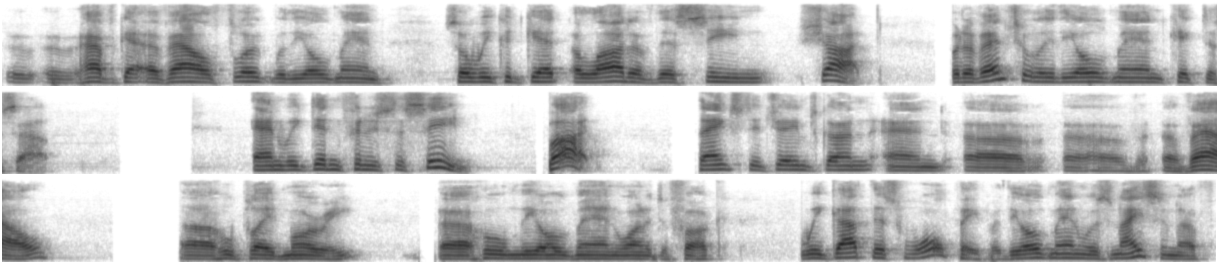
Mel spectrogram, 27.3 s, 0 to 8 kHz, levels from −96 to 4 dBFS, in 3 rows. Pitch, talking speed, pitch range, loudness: 140 Hz, 135 wpm, 125-155 Hz, -21 LUFS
